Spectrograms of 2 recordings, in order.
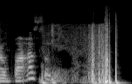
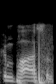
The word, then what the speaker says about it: opossum: That's crazy cuz it's a possum. The O silent. It's like knife. Do they say canife? Do they Do they say canife up there, too?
